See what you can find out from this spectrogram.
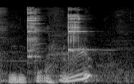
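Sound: glasses clinking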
